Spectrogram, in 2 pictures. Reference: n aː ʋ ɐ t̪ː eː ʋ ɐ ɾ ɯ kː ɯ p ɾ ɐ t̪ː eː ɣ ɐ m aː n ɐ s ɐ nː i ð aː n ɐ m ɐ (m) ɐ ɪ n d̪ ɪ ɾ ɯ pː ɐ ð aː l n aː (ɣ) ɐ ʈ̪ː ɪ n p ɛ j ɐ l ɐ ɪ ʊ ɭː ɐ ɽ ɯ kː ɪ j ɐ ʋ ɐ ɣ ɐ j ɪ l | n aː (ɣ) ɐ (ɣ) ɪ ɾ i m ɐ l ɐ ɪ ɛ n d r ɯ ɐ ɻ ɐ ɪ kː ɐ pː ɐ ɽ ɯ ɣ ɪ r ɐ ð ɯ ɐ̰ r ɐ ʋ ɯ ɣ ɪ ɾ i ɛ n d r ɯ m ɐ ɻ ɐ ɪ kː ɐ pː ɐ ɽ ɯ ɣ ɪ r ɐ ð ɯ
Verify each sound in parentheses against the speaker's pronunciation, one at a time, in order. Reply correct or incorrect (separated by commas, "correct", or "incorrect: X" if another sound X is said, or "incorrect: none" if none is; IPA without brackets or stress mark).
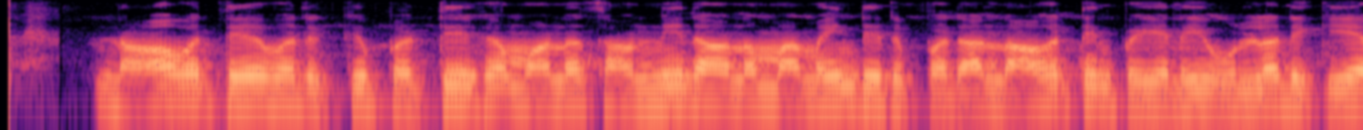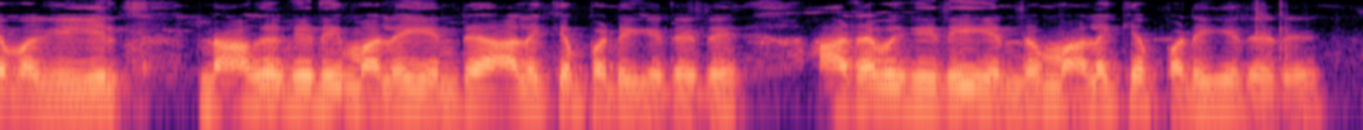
correct, correct, correct, correct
